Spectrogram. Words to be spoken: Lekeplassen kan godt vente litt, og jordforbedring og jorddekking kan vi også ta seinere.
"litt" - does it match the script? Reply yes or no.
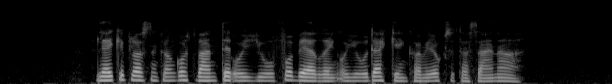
no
